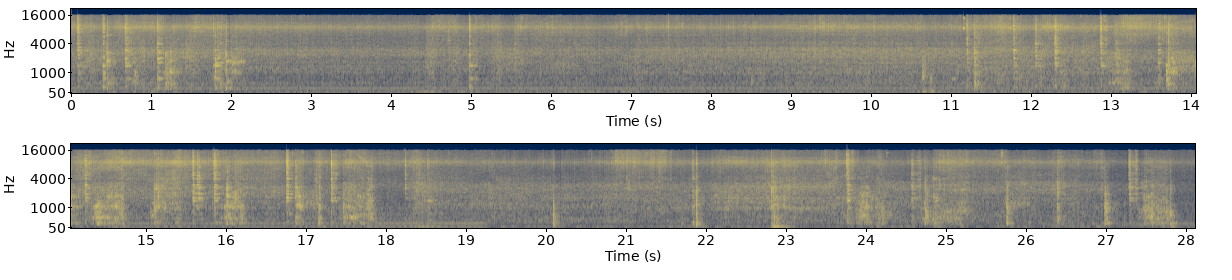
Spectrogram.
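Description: Vegetables sizzling in oil in an aluminium pressure cooker, with a metal spatula repeatedly scraping and stirring against the pot.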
